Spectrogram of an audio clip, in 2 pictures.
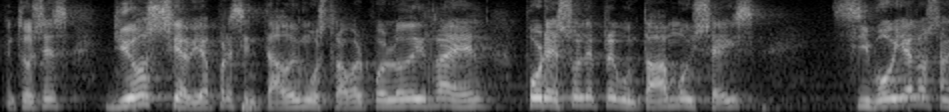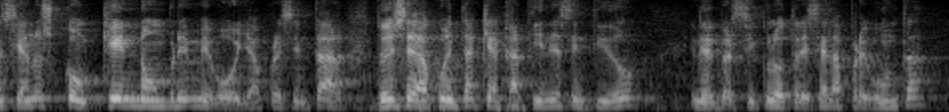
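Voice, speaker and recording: A man's voice: on the high side, brisk, fairly bright tone. A man teaching a Sunday Bible class at church, often putting rhetorical questions to his listeners. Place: church meeting room.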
